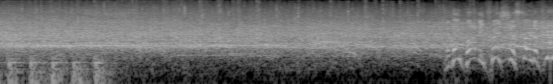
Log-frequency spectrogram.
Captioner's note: crowd cheering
